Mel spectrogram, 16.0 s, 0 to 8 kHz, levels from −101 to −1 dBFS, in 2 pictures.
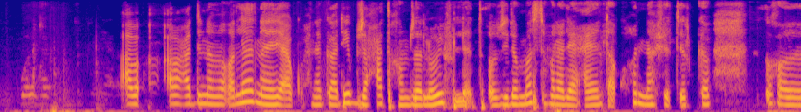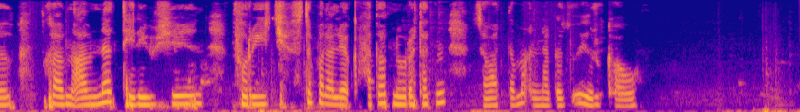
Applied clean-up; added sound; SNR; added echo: none; Drawer open or close; 20 dB; none.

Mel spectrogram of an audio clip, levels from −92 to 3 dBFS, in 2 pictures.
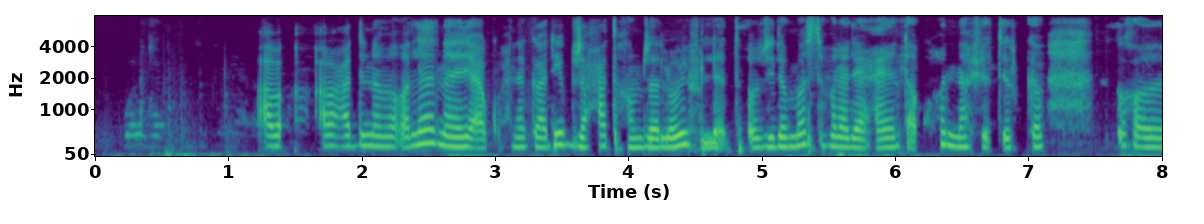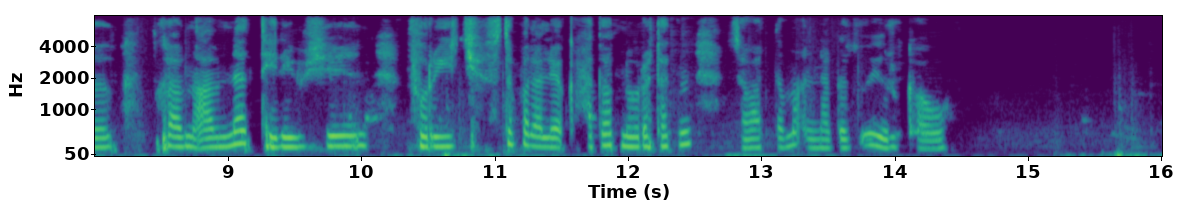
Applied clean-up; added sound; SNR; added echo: neural separator model SepFormer DNS4.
